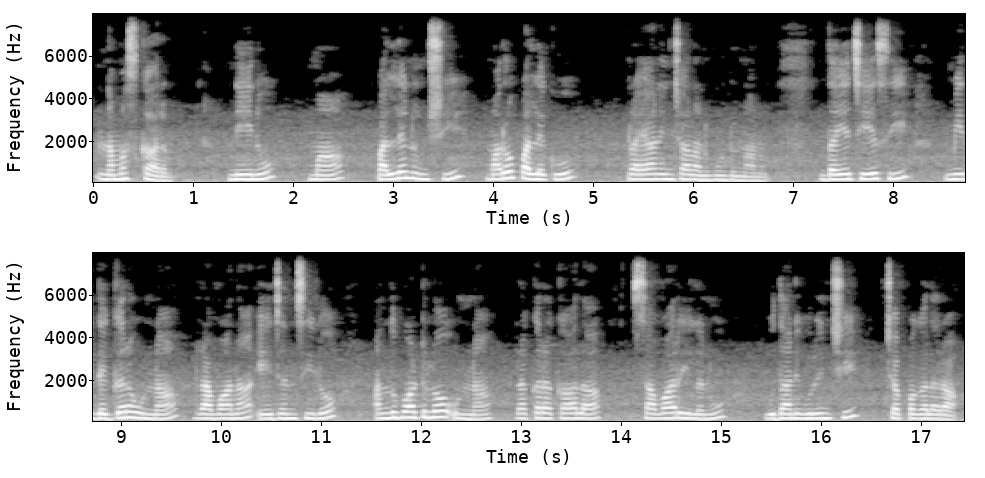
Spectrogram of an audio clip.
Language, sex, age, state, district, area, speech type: Telugu, female, 18-30, Andhra Pradesh, Nandyal, urban, spontaneous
